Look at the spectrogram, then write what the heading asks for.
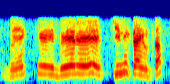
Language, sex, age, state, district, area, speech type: Kannada, male, 45-60, Karnataka, Dakshina Kannada, urban, conversation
